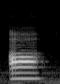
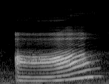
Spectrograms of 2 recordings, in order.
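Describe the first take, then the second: First: The pitch stays level and flat. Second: The pitch rises from low to high. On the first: "the first tones was really flat" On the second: "The second tones is from low to up"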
